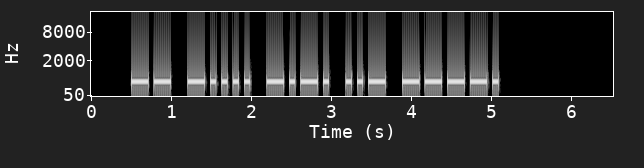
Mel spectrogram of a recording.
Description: Morse code, heard as a keyed tone, about 17 wpm, 700 Hz. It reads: M6CU9
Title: Code Groups - 5 Letter:Numbers - 17wpm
